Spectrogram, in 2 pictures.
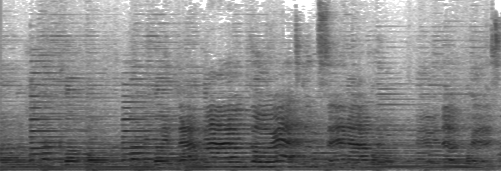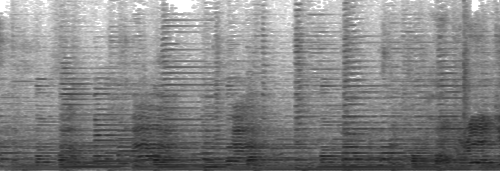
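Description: Banjo picking quick runs of notes over an acoustic guitar in a live bluegrass-style duet, with a steady low note underneath.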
